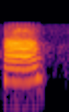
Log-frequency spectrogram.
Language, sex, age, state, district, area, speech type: Hindi, female, 60+, Madhya Pradesh, Jabalpur, urban, conversation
